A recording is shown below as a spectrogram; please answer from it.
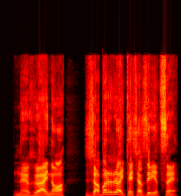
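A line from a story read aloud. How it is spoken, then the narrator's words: Growling waiter. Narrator (Ukrainian): прогарчав офіціант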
